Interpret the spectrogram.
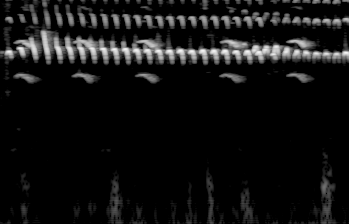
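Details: Three captive jungle bush quail chicks, two days old, in the UK give a steady stream of thin, high cheeping notes, several a second, with faint low rustling beneath.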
